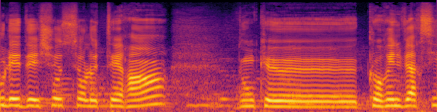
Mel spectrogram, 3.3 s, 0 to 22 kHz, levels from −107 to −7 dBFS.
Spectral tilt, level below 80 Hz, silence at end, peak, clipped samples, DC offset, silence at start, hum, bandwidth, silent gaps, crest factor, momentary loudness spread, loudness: -4 dB/octave; -52 dBFS; 0 s; -4 dBFS; under 0.1%; under 0.1%; 0 s; none; 19 kHz; none; 14 dB; 11 LU; -20 LUFS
